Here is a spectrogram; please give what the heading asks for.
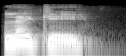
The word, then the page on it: leggy: British English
